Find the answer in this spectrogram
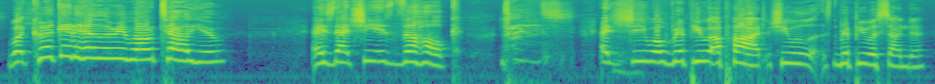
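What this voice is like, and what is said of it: Imitates another person's voice. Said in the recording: “My Trump impression's getting pretty good.”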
